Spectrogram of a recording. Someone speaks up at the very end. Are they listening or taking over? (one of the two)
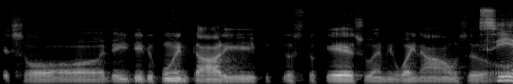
taking over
